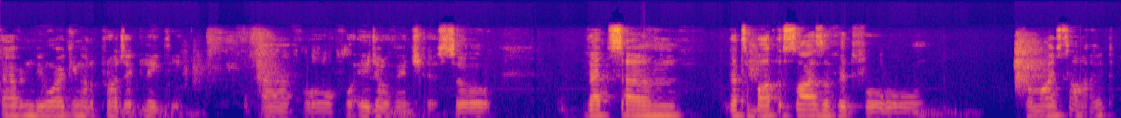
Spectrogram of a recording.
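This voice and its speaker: A man from Cameroon hosts a casual online scrum. His voice is dark and mellow, and his talk is relaxed and halting, full of fillers and restarts. The video-call audio sounds dull and muffled. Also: fairly low pitch. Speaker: scrum host.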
